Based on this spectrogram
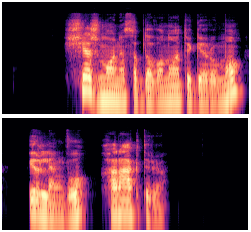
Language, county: Lithuanian, Klaipėda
